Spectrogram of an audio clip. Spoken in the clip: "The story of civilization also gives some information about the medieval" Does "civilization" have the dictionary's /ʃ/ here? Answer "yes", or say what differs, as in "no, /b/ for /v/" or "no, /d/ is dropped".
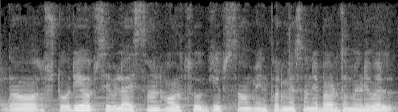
no, /s/ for /ʃ/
